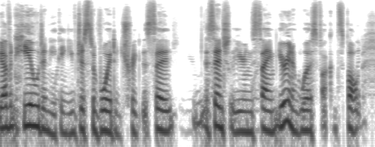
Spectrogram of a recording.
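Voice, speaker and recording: Heard in a dry, close sound with no echo, a woman talks with an Australian accent. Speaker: counsellor and psychotherapist. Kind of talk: podcast interview.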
